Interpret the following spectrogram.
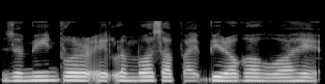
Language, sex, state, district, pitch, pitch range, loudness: Hindi, female, Arunachal Pradesh, Lower Dibang Valley, 175 Hz, 170-180 Hz, -14 LUFS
